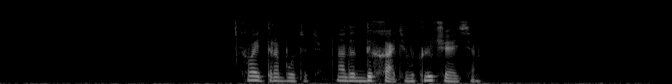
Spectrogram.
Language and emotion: Russian, angry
